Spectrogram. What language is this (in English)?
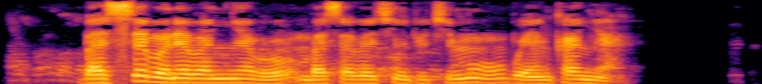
Ganda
